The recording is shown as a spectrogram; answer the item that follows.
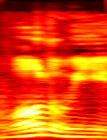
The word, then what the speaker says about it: volui: Now, wooluhwee is actually kind of interesting because in classical Latin, the V's are pronounced as W's.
